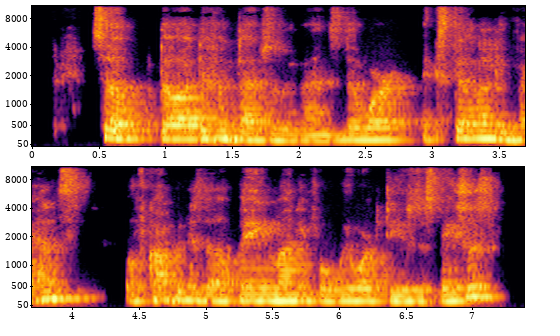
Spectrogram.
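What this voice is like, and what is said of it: Israeli-accented English. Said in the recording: “I have an accent. I'm originally from Israel, but I live in the state for 20 something years, but I still didn't lose the accent.”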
